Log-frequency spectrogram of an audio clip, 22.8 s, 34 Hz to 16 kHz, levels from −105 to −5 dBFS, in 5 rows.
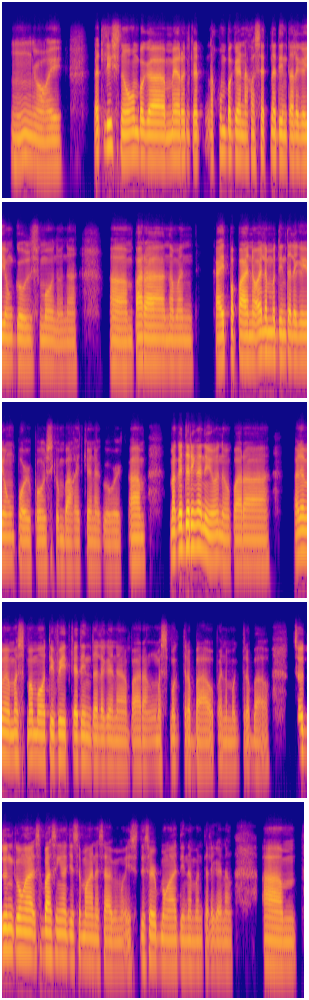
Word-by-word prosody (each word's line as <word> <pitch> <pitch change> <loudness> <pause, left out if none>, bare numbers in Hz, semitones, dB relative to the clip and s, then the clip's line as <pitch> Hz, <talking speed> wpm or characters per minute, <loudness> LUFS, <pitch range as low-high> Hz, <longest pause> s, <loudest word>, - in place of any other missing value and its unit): Mm, 120 +1 -3
okey. 105 0 -2 0.5
At - - 0
least 175 -2 +3
'no, 130 0 +4
kumbaga 125 -3 +5
meron 125 +1 +2
ka 125 - 0
na - - -9
kumbaga 135 0 0
naka-set 125 +3 -3
na 130 - +2
din 125 -1 +1
talaga 120 -1 0
'yong 115 -1 0
goals 105 -1 -3
mo 105 -1 -3
'no, 95 - -8
na, 95 0 -8 0.5
um, 100 -1 0
para 110 -1 +4
naman 105 -1 -4 0.3
kahit 115 +1 +2
papaano 120 -2 +4
alam 135 +2 +4
mo 135 - 0
din 130 0 -1
talaga 120 -1 +1
'yong 115 -1 -1
purpose 105 -1 -4
kung 105 0 -8
bakit 100 -1 -5
ka 105 - -7
nag-wo-work. 95 -1 -7
Um, 115 0 +1 0.4
maganda 165 +5 +7
ring 170 - +7
ano 150 - +4
'yon 125 -1 +3
'no, 110 - -2
para 110 0 -1 0.3
alam 140 +3 +3
mo - - +3
'yon, 125 - -1
mas 130 -2 -2
ma-motivate 125 0 +1
ka 120 - +3
din 120 -1 -2
talaga 110 -1 -3
na 100 -1 -4
parang 100 +1 -5
mas 105 - -7
magtrabaho 100 -2 -5
pa 110 - -9
nang 100 -1 -9
magtrabaho. 100 0 -9 0.3
So, 145 - 0
do'n 150 +1 +3
ko 140 0 +3
nga 135 -1 +5
base 135 +1 +2
nga 130 - +1
diyan 120 -1 -5
sa 125 - -5
mga 115 -1 0
nasabi 105 -2 -3
mo 100 - -8
is 100 - -8
deserve 115 +1 -1
mo 110 - -1
nga 105 0 -1
din 105 -1 -6
naman 105 -1 -7
talaga 100 0 -6
ng, 100 0 -8 0.5
um, 100 -2 +1
115 Hz, 200 wpm, -24 LUFS, 105-125 Hz, 0.5 s, maganda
